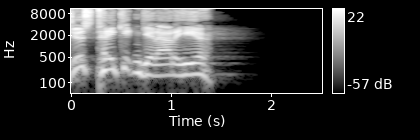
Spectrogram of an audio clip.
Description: Shopkeeper voice line - Just take it and get outta here!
